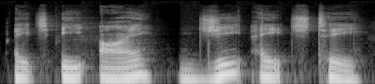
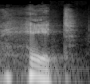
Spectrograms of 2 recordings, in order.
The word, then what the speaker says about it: height: the D so WI D th high height H e I ght careful with the pronunciation not hit it is audio height is al-tohra I hate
